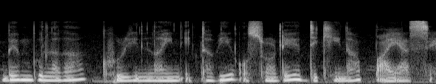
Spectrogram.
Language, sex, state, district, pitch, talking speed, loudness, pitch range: Nagamese, female, Nagaland, Kohima, 195 Hz, 150 wpm, -14 LUFS, 160-210 Hz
